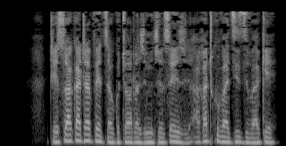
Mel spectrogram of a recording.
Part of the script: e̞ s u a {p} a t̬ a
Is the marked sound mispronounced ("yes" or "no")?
yes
